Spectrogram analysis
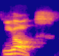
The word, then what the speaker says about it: yacht: This is how you pronounce it. It is yacht.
